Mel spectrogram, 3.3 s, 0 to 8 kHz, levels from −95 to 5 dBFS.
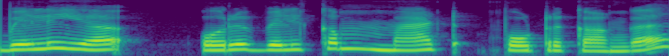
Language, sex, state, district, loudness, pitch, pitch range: Tamil, female, Tamil Nadu, Nilgiris, -13 LUFS, 240 Hz, 215-260 Hz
